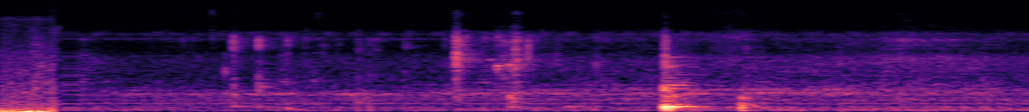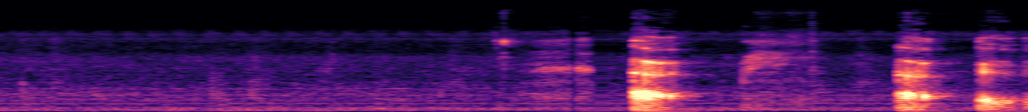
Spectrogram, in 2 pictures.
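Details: Several loud burps near the end after a quiet stretch, during a Coca-Cola burping challenge, with faint room noise and music; real belching.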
